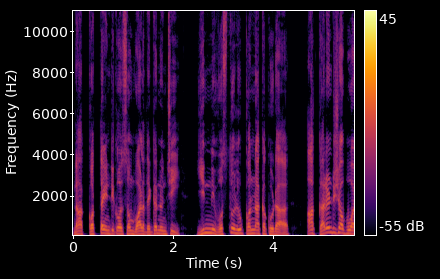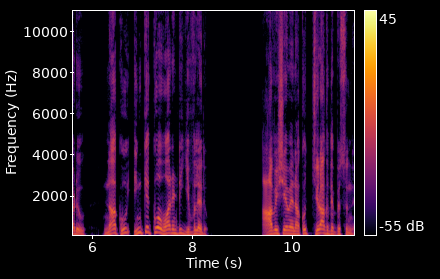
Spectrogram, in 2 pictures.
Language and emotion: Telugu, angry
